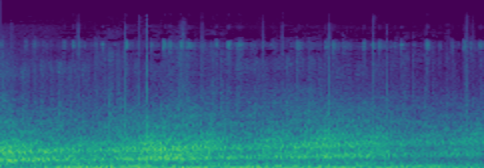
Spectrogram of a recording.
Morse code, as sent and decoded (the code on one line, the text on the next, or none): none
